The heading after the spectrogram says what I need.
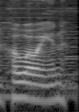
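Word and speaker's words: Hououin: other than hu then hoeyan too as long as they are ser i keep i keep pronouncing that wrong it's ho oh and ho owen too as long as they're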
